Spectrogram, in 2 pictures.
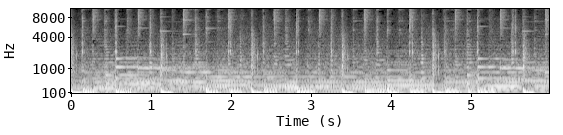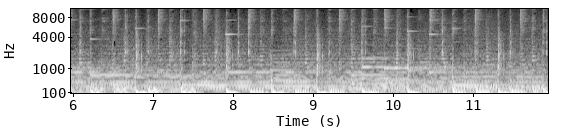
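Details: Steady instrumental music with a regular beat and layered tones plays throughout, with no animal sounds.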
